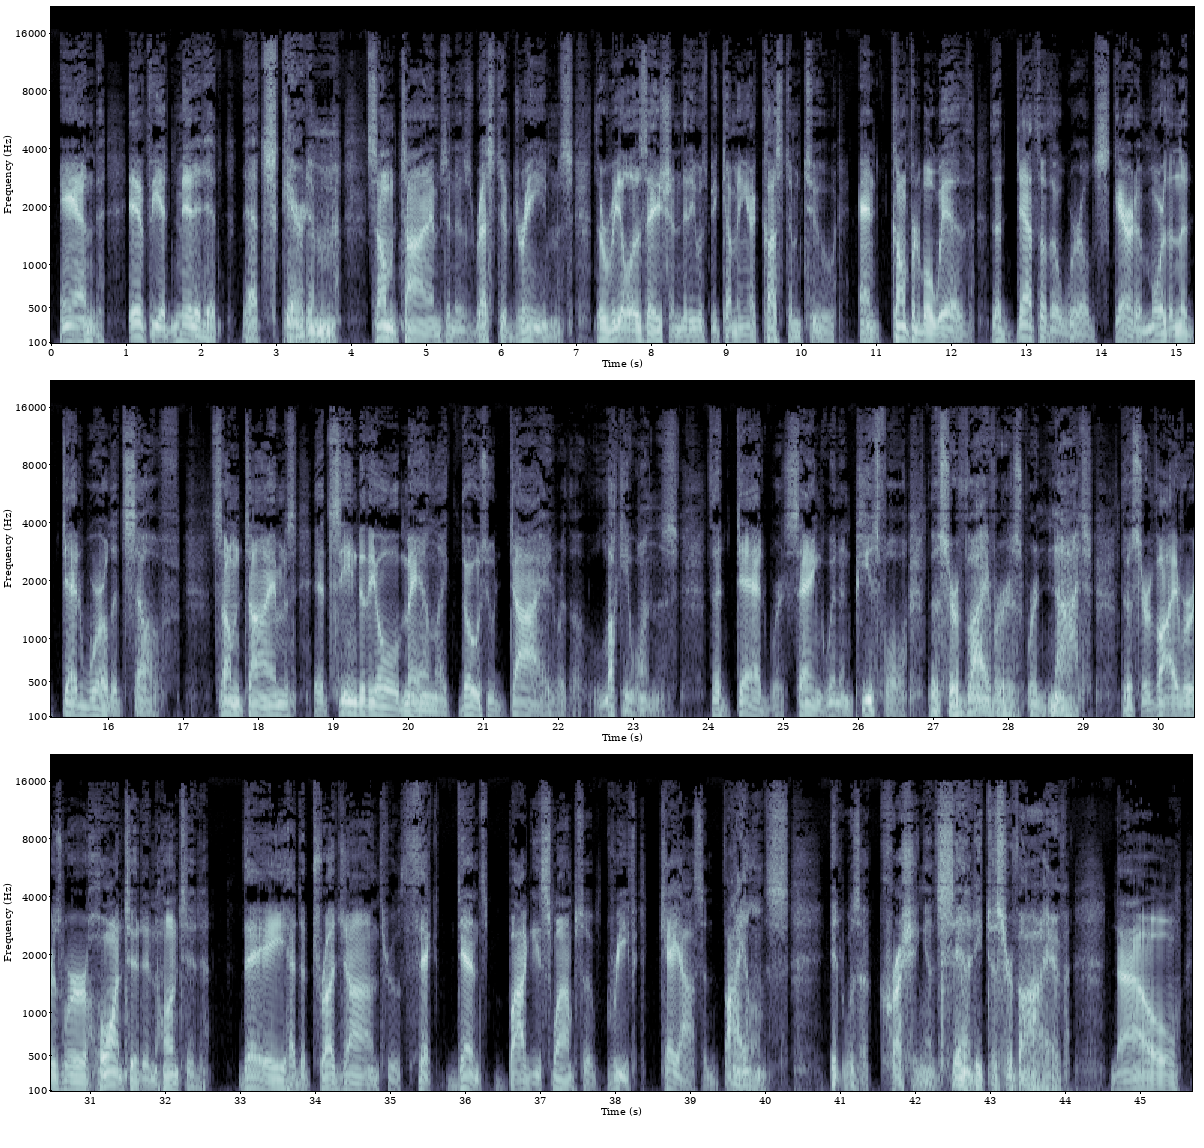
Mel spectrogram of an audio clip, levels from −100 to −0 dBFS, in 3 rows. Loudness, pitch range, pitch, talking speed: -20 LUFS, 70-85 Hz, 80 Hz, 120 wpm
